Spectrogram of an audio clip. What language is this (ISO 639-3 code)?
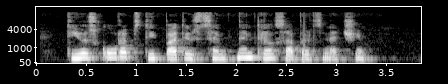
kat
